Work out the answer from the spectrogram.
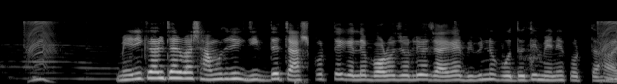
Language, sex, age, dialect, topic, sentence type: Bengali, female, 18-24, Northern/Varendri, agriculture, statement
